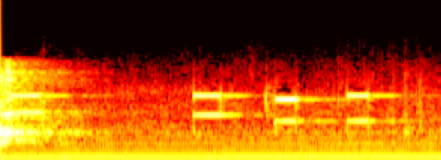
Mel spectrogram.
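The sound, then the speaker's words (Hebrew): Three dual-pitched telephone keypad beeps, evenly spaced and moderately loud, as a password is punched in, preceded by a short burst of sound at the start; no one speaks. “נא הקישו את הסיסמה שלכם ואחר כך תולמית.”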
